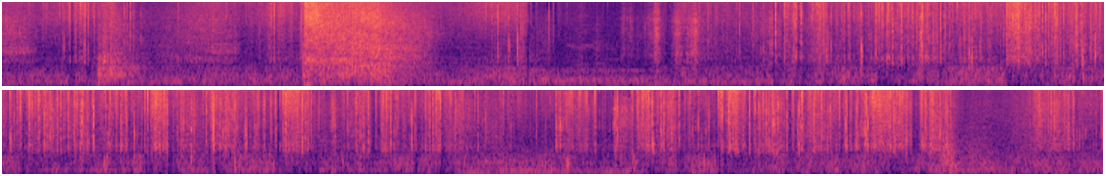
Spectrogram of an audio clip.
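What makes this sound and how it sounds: Dry grey concrete grit in a plastic tub is crushed by hand in packed handfuls, fine dust pouring out, then the surface is raked with the fingers. A dense, irregular stream of bright, gritty crunches and crackles runs throughout, with a louder hissing burst of pouring grit near the start.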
